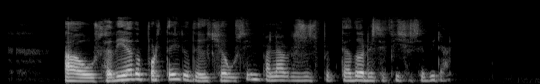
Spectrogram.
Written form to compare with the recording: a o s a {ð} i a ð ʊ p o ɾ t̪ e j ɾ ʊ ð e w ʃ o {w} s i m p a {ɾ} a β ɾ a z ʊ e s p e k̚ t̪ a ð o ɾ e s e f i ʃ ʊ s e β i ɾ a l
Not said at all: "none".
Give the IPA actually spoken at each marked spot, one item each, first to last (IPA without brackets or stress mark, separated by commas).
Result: ð, w, l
